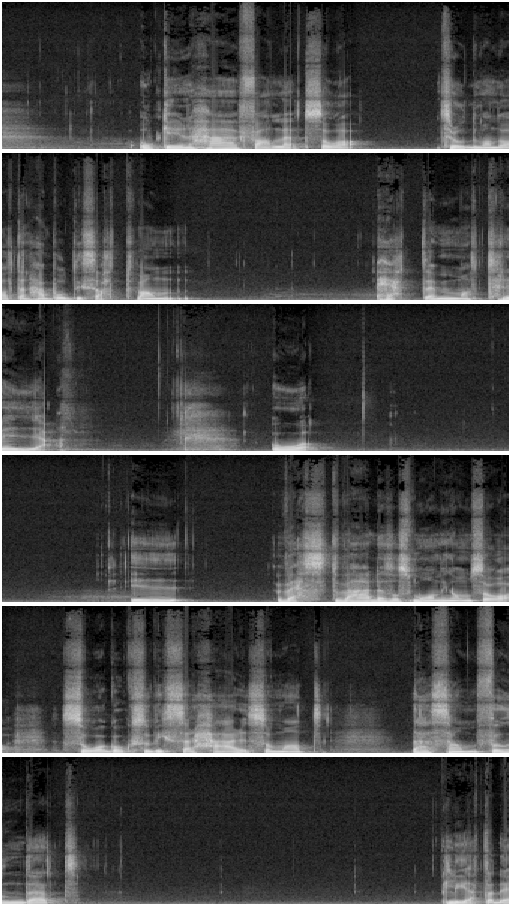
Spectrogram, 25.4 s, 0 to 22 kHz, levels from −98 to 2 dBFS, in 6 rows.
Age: 30-49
